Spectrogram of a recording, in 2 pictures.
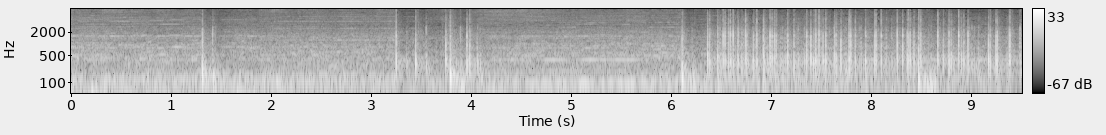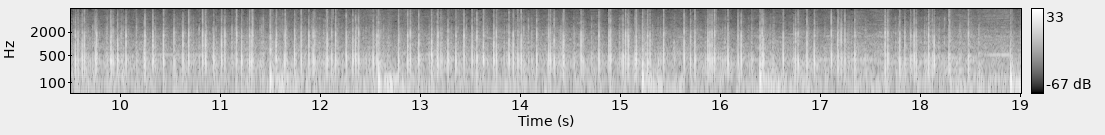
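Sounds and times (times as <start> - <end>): fireworks crackling and popping: 3.0 - 5.0, 5.8 - 19.0
deep firework thuds: 3.2 - 4.3, 6.0 - 19.0.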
